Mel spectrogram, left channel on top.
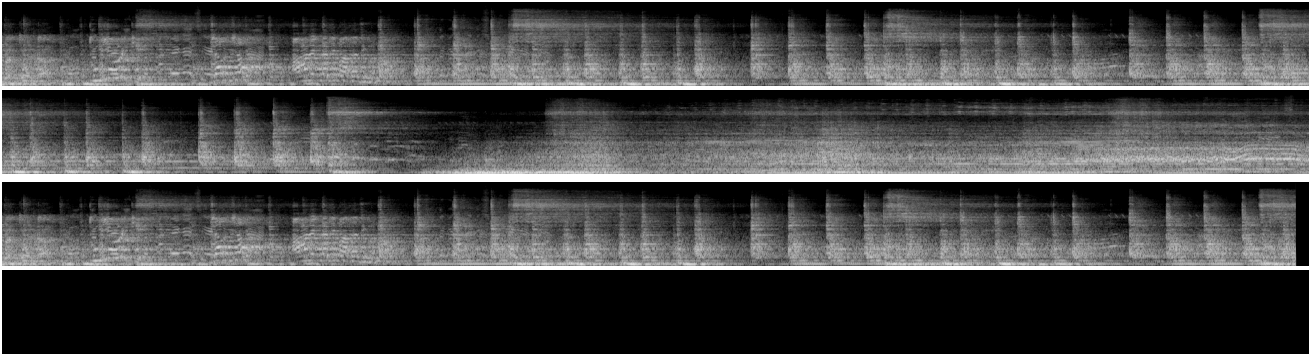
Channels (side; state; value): right; drops out; at 13.0 s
